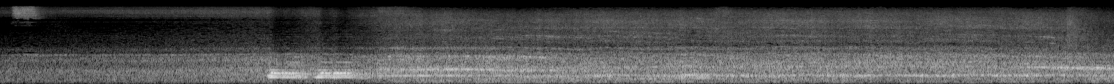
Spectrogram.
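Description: Amtrak Acela Express high-speed electric trainset approaching and passing close by at speed, its wheel and air rush building up. About three seconds in its horn sounds two short blasts, then the steady loud rush of the passing cars carries on.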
